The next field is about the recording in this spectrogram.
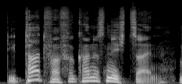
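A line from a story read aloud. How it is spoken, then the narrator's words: Dry remark. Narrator (German): meinte Borghese trocken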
